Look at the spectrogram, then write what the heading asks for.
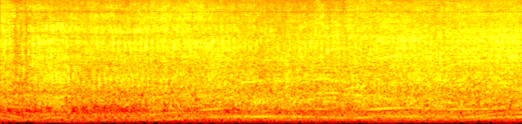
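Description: Compact demolition-derby cars' engines revving, several at once, their pitch rising and falling over a loud steady din.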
